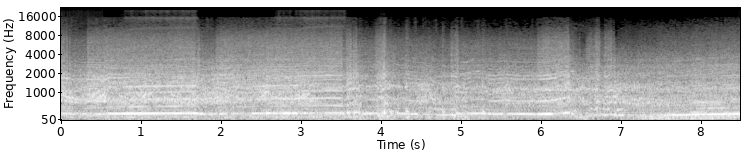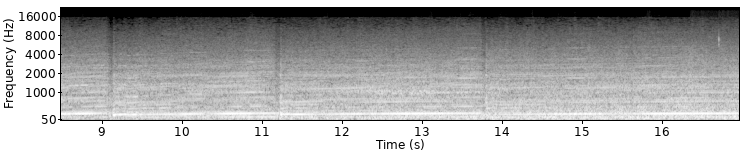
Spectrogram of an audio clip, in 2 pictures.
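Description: A Gr2 race car in GT Sport screams around Fuji Speedway, its engine droning loud and constant with repeated rises as it revs through gears, brief dips at shifts and a faint tire squeal as the car slides loose.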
